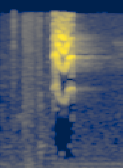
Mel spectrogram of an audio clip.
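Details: One loud, harsh, buzzy chirp from a female double-collared seedeater, a call meant to stimulate the male to sing, falling slightly at its end against a quiet low hum.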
